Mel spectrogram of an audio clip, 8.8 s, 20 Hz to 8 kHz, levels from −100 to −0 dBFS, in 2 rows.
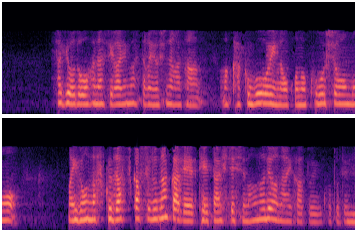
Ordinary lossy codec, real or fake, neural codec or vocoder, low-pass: AAC, 16 kbps; fake; vocoder, 22.05 kHz, 80 mel bands, WaveNeXt; 7.2 kHz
